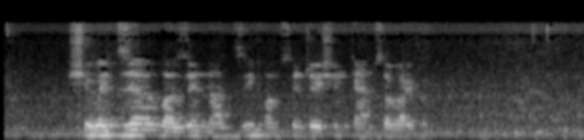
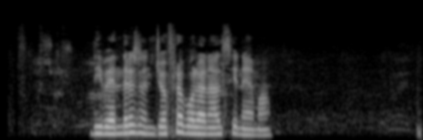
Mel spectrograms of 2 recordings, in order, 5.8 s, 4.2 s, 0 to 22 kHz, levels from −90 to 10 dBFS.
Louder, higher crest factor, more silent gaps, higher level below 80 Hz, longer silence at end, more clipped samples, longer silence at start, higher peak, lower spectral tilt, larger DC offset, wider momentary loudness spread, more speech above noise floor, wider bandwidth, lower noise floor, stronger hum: first, -19 LUFS vs -24 LUFS; about the same, 18 dB vs 20 dB; neither; first, -54 dBFS vs -78 dBFS; about the same, 0 s vs 0 s; neither; second, 0.4 s vs 0.9 s; first, -2 dBFS vs -6 dBFS; about the same, -6 dB/octave vs -5.5 dB/octave; neither; first, 23 LU vs 9 LU; second, 25 dB vs 44 dB; first, 11.5 kHz vs 10 kHz; second, -44 dBFS vs -68 dBFS; neither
